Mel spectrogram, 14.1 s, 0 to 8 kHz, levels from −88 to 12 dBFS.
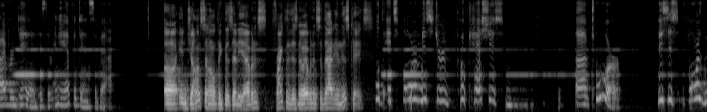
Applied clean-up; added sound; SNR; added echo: neural mask model RNNoise.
